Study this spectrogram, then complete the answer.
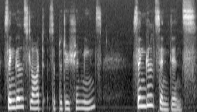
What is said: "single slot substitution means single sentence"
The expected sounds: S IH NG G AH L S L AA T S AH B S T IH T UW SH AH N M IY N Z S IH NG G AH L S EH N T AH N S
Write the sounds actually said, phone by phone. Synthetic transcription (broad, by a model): S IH NG G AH L S L AA T S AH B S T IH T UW SH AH N M IY N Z S IH NG G AH L S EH N T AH N S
